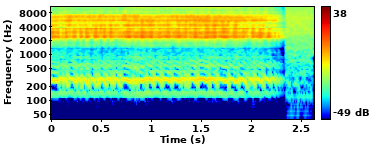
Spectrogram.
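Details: Diplophonia, a type of rough hoarseness: irregular air leak at the vocal cords with two sounds heard at once.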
